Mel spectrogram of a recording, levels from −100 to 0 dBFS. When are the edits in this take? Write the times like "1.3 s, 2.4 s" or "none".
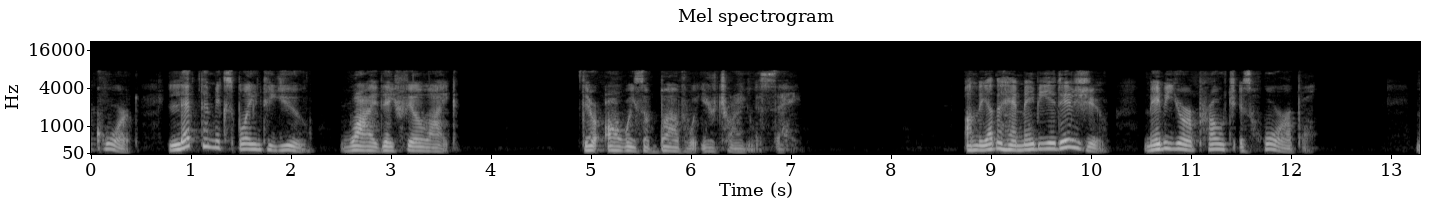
none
